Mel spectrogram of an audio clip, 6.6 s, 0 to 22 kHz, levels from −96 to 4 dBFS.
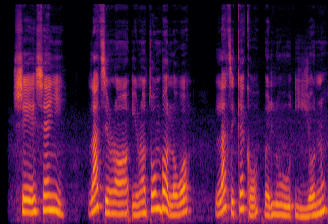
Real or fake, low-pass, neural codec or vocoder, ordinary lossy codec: real; none; none; none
